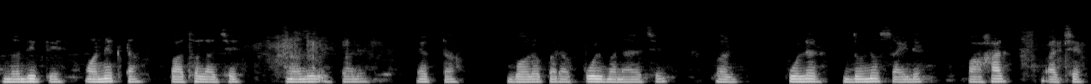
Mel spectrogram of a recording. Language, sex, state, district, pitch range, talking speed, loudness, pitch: Bengali, male, West Bengal, Jalpaiguri, 120-130 Hz, 115 wpm, -21 LUFS, 125 Hz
